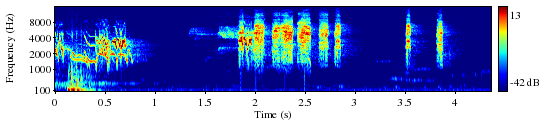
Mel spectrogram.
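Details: ['Budgies open with a warbling, scratchy phrase over a low thud, then deliver a quick run of rasping chattered notes, ending with two isolated sharp squawks.']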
